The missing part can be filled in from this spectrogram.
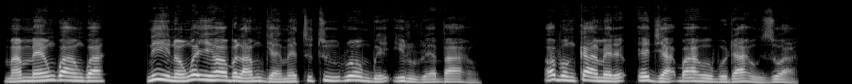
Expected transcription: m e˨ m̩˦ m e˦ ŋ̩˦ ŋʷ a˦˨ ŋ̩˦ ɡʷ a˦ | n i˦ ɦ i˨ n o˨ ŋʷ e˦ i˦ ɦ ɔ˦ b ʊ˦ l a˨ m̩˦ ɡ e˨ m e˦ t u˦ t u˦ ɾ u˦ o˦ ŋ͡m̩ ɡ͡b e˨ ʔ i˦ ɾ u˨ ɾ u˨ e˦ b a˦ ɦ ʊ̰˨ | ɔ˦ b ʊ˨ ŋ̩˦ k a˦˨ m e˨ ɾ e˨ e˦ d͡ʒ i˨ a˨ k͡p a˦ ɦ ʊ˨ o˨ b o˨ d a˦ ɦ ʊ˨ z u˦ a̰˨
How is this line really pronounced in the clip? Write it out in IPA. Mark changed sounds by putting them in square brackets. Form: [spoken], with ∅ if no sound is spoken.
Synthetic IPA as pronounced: m [a˨] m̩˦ m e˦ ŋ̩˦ [ɡʷ] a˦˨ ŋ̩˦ ɡʷ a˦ | n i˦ ɦ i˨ n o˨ ŋʷ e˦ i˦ ɦ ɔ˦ b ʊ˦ l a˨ m̩˦ ɡ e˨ m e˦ t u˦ t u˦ ɾ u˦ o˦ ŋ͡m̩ ɡ͡b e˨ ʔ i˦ ɾ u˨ ɾ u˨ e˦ b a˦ ɦ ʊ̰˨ | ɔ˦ b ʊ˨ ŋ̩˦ k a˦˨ m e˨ ɾ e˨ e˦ d͡ʒ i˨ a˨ k͡p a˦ ɦ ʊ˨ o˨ b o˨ d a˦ ɦ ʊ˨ z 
